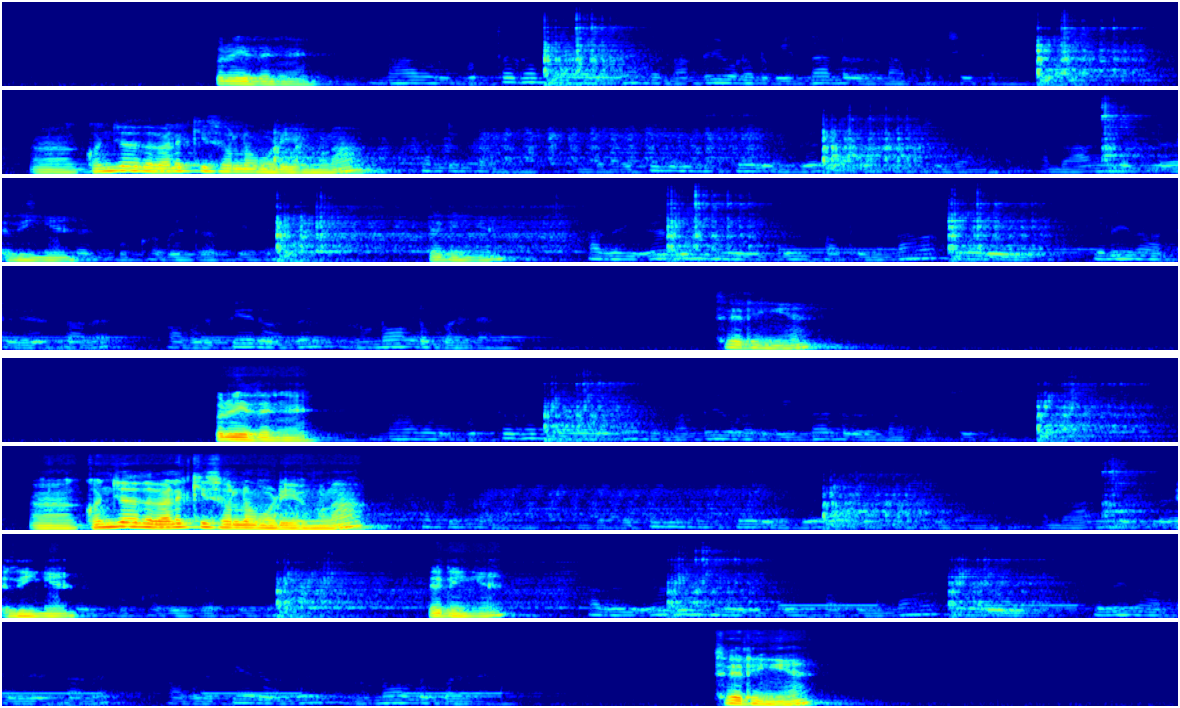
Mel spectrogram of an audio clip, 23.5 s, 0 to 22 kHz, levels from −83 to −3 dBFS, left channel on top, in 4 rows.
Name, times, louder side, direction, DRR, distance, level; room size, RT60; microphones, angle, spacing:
voice 1, 1.1-1.6 6.0-7.7 11.8-12.1 13.9-14.3 21.2-21.7, right 7 dB, 85° right, 0.3 m, -29 dB
voice 2, 1.8-5.2 8.0-13.2 14.7-20.2, left 1 dB, 35° left, 1.4 m, -56 dB
sound 1, 2.7-3.1 5.2-5.7 7.2-9.7 10.0-11.0 11.4-11.7 13.1-14.6 15.1-15.8 16.5-17.0 17.4-18.2, left 3 dB, 85° left, 5.3 m, -51 dB
sound 2, 15.6-16.1 16.6-17.1 17.6-18.1 18.6-19.1 19.6-20.1, right 5 dB, 45° right, 1.8 m, -62 dB
14.5 x 9.8 x 4.7 m
head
